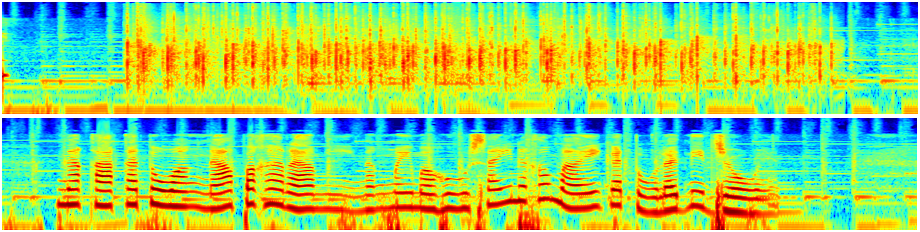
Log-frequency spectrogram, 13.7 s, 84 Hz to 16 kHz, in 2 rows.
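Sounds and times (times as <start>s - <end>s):
enthusiastic applause of many hands clapping: 0.9s - 6.4s
speech: 7.3s - 12.8s.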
